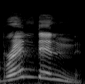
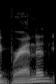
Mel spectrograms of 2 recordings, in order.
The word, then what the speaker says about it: Brendan: Stop saying it wrong. Brendan. – Brendan. That's what did I say? Brandon? – You're saying Brandon.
